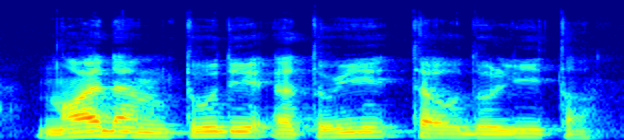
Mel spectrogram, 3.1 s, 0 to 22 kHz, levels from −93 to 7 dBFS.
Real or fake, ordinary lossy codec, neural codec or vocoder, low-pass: real; none; none; 19.8 kHz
